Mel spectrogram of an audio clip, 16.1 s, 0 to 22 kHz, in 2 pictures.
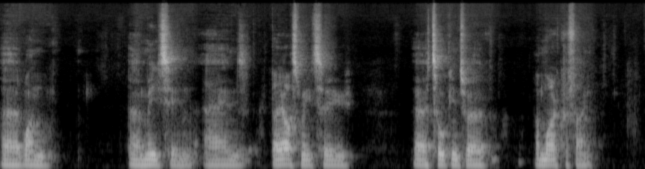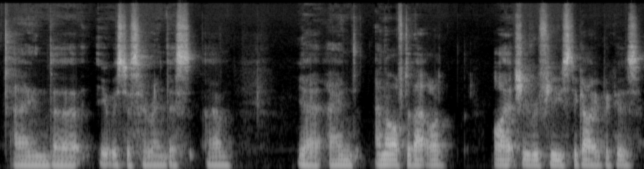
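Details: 61-year-old man who has stammered since childhood and now mostly hides it (covert stammering), so overt disfluency may be infrequent; stuttering (stammering).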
